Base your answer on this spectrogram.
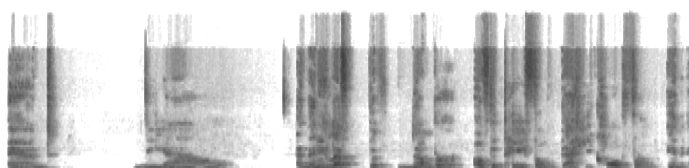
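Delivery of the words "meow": higher, mock cat meow. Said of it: "and he said".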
